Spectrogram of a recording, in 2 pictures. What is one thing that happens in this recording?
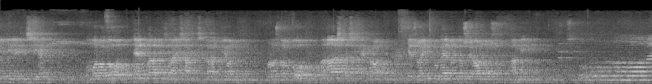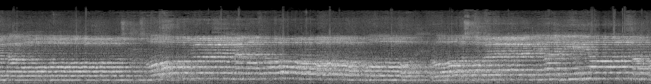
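A choir of men chants together in a large echoing hall.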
